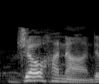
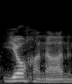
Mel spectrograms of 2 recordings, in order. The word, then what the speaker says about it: Yohanan: While the people are surrounding him and rallying behind Gedaliah, a guy by the name of Yohanan, or Johanan, depending if you want to mispronounce it or pronounce it right, but Yohanan in Hebrew, comes up to him and informs Gedaliah of a conspiracy against him by a guy named Ishmael the Ammonite.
